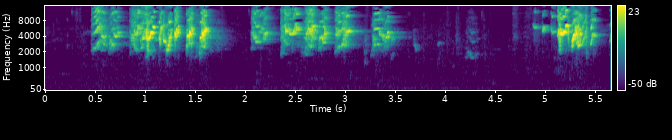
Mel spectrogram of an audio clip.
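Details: Around 25 caged lovebirds of parblue, euwing, opaline, lutino and albino varieties at meal time in a January 2023 aviary, some breeding and raising chicks: bursts of high, shrill, rapid chattering chirps from several birds, with short pauses between flurries.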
